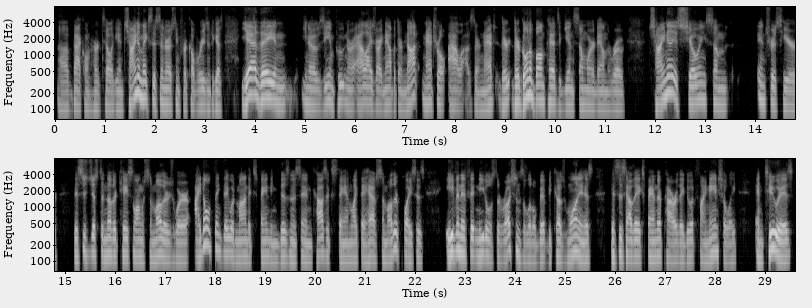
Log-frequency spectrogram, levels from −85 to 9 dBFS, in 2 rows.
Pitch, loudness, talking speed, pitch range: 125 Hz, -22 LUFS, 210 wpm, 115-140 Hz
